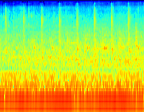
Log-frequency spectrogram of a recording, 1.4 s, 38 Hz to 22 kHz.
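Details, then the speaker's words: Nissan 350Z drift car with the DE engine, broken after drifting when it died at a light: a deep rough idle with a steady knock of about six beats a second. The owners call it rod knock. "All right, yeah, so that's definitely broken, as you guys can hear it. So apparently it did not like the drifting at all."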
